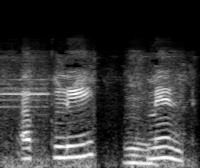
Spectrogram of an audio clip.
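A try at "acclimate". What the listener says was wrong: मेंट ना है मेट, अक्लाइमेट, में ना है म हो।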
